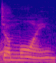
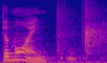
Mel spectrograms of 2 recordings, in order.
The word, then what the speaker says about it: Des Moines: Des Moines. There's the S is silent.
